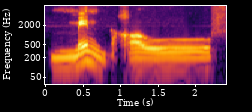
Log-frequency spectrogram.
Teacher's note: Pada nun yang terakhir ini tidak didengungkan.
